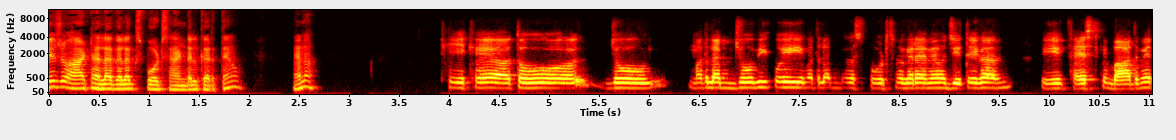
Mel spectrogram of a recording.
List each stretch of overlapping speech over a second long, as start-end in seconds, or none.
none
